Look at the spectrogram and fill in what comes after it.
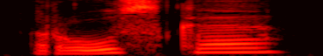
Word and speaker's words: русская: Это интересная русская традиция. Да. Uh-huh. And how do you say she is Russian? – Она русская. Русская. – Русская. U is accented.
